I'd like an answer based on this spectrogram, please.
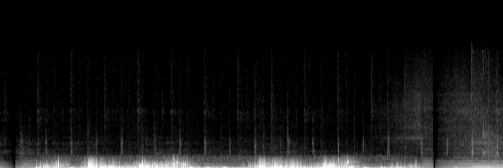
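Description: Stethoscope lung sounds with fine bubbling crackles during breaths in, suggesting reopening of collapsed air sacs.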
